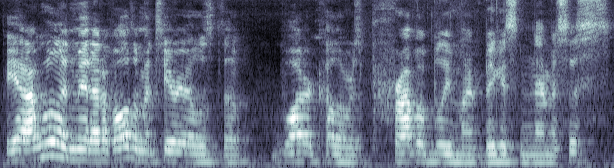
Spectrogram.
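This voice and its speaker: A man's voice: fairly high pitch, moderate pace, a little hiss or hum. A man hosting a live painting stream, sounding congested and a bit nasal as he chats easily with his viewers while he works. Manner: relaxed, chatty, answers viewer comments while working. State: congested from a sinus infection. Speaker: livestream art host. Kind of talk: live painting demo chat.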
